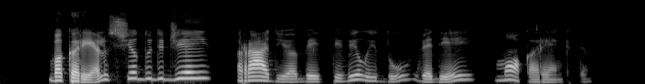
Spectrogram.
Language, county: Lithuanian, Klaipėda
